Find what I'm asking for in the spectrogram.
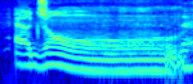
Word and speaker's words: Alexandre: And it's pronounced Alexandre. – It's A L E X A N D R E Tanus. T A N N O U S. – But it just kind of disappears, Alexandre.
